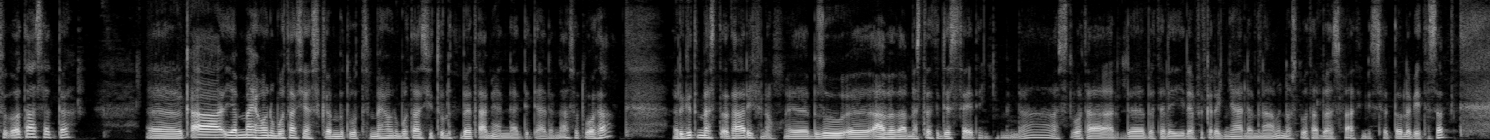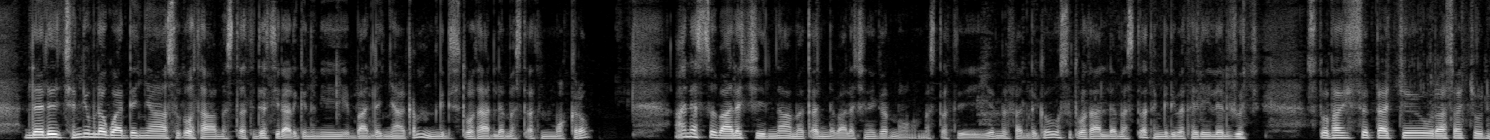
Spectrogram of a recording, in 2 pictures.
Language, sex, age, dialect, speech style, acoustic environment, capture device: Amharic, male, 25-34, Ethiopia - Addis Ababa, excited, silence, mobile / Linux / Chrome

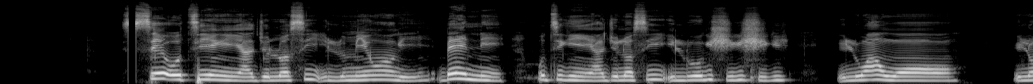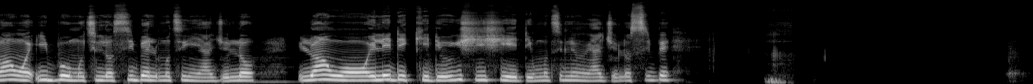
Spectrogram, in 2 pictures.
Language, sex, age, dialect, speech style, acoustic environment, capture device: Yoruba, female, 18-24, Nigeria - Lagos Yoruba, happy, nature, mobile / Linux / Chrome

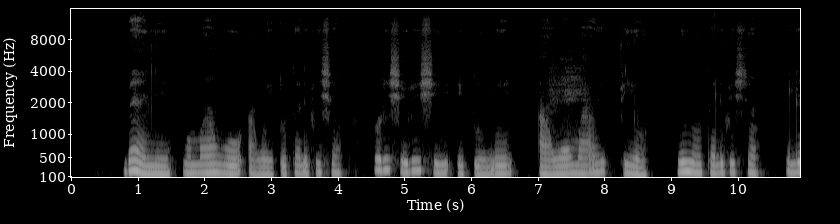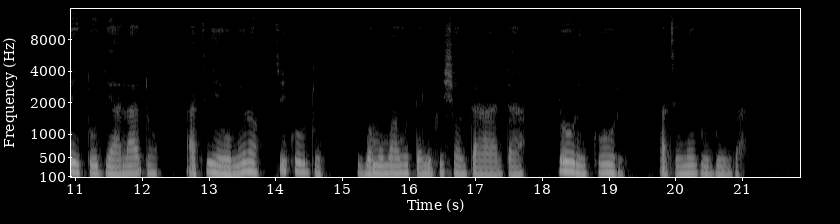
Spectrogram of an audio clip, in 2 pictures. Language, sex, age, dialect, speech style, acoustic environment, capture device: Yoruba, female, 25-34, Nigeria - Lagos Yoruba, relaxed, silence; nature, mobile / Linux / Chrome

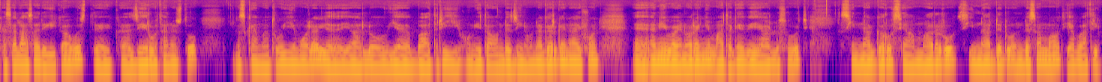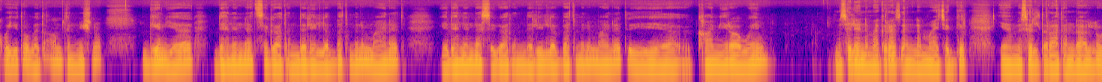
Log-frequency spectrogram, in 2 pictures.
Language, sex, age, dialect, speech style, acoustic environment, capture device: Amharic, male, 18-24, Ethiopia - Addis Ababa, tired; nervous; excited, silence; nature; music, mobile / Linux / Chrome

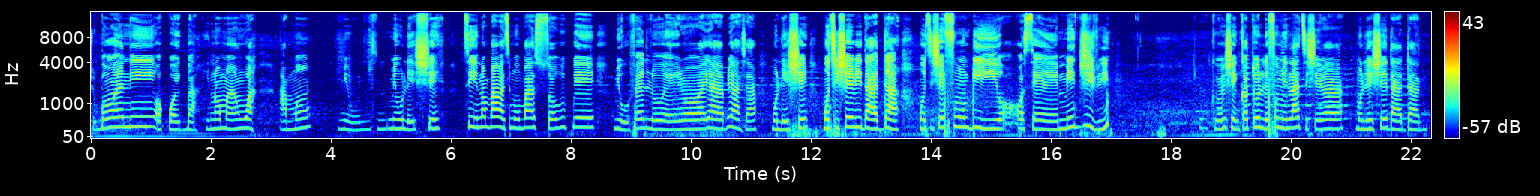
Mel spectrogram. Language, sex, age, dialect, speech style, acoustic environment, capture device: Yoruba, female, 25-34, Nigeria - Lagos Yoruba, relaxed, nature, mobile / macOS / Safari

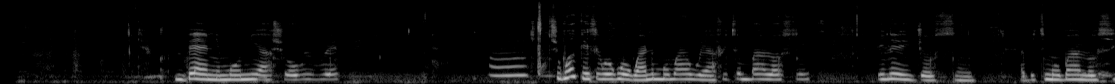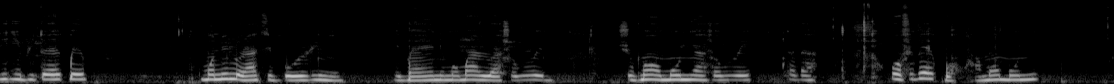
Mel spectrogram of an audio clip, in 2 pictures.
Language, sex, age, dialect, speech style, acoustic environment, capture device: Yoruba, female, 25-34, Nigeria - Ibadan, happy; stressed, silence, mobile / Linux / Chrome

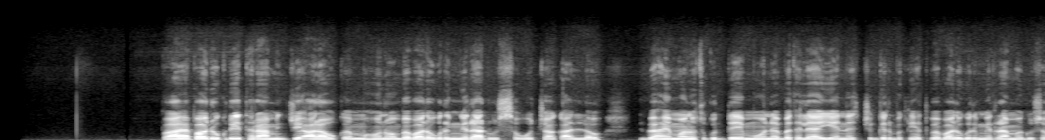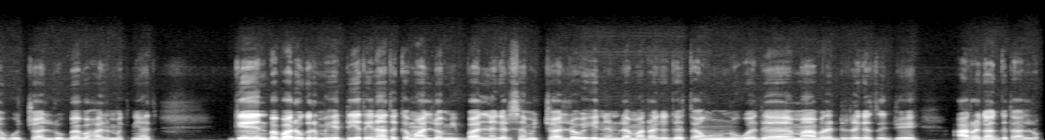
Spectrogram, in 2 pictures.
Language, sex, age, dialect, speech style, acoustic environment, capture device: Amharic, male, 18-24, Ethiopia - Addis Ababa, relaxed, nature, mobile / Linux / Chrome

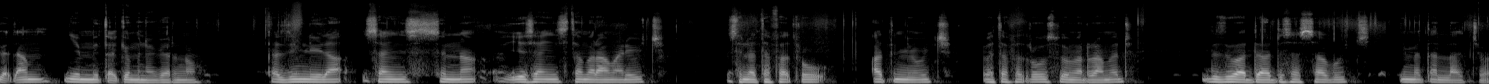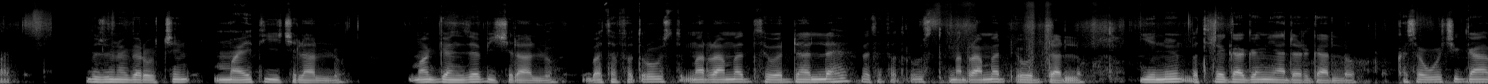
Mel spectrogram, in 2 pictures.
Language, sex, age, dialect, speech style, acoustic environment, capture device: Amharic, male, 18-24, Ethiopia - Addis Ababa, happy, nature, mobile / Linux / Chrome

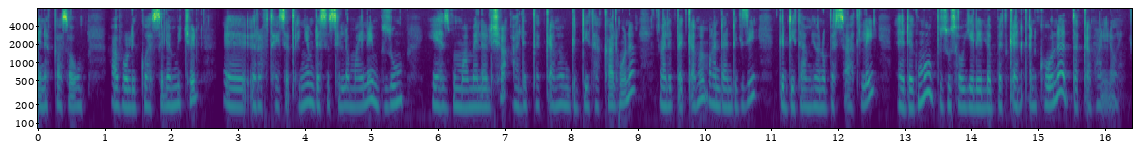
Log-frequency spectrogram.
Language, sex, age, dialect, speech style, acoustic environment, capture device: Amharic, female, 25-34, Ethiopia - Addis Ababa, excited; happy, silence, mobile / Linux / Chrome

